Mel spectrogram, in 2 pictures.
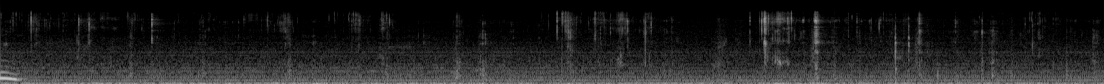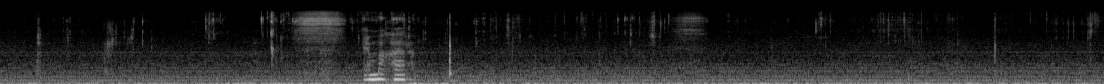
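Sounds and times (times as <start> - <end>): crunchy bites: 0.3 - 6.8
chewing mouth sounds: 7.2 - 14.0, 15.5 - 17.8.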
